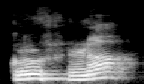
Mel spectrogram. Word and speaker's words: कृष्ण: So Krishna. So Krishna. Krishna is the right pronunciation. It is not Krishna. Samichinam va?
